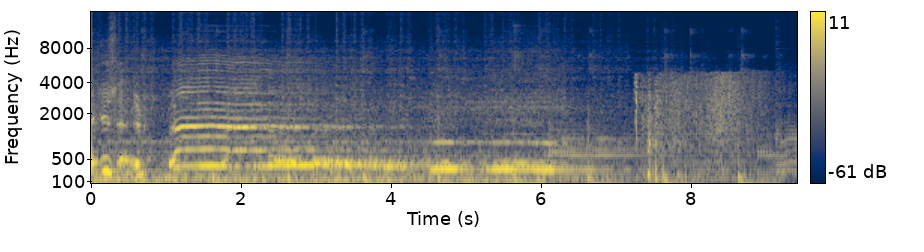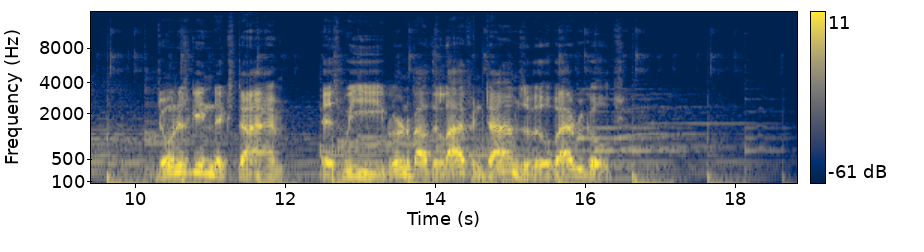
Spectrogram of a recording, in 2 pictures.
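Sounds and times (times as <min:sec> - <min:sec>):
speech: 0:00.1 - 0:02.6, 0:10.6 - 0:16.6
drawn-out train whistle: 0:01.0 - 0:06.7.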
